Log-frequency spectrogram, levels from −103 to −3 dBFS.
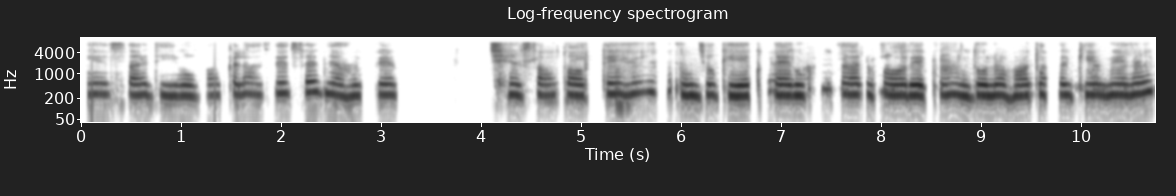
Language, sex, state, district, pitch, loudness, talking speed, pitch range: Magahi, female, Bihar, Gaya, 250 Hz, -31 LUFS, 130 wpm, 240-260 Hz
